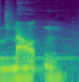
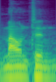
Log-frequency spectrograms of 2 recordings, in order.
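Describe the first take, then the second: First: The T is soft and barely heard. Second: The T is crisp and clearly pronounced. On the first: "the ultra soft T's that an American would have" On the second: "I would include the T"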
